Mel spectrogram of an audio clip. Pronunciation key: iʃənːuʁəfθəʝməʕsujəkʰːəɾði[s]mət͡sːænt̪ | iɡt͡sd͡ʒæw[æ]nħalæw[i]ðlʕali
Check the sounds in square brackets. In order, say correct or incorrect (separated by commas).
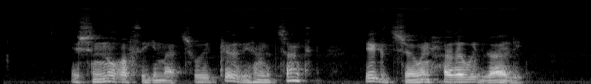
incorrect, incorrect, correct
